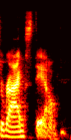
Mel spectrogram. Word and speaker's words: Ragsdale: is to be like my last name's ragsdale rags dale yep and people like can you spell that for me and like it's exactly like it sounds rags r-a-g-s d-a-l-e ragsdale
